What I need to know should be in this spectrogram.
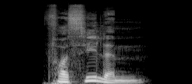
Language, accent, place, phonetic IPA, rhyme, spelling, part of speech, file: German, Germany, Berlin, [fɔˈsiːləm], -iːləm, fossilem, adjective, De-fossilem.ogg
- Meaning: strong dative masculine/neuter singular of fossil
